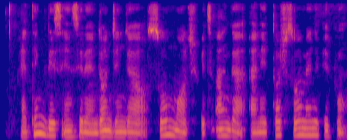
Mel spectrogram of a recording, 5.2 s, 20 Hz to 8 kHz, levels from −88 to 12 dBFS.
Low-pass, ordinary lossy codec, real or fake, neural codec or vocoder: 7.2 kHz; none; real; none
